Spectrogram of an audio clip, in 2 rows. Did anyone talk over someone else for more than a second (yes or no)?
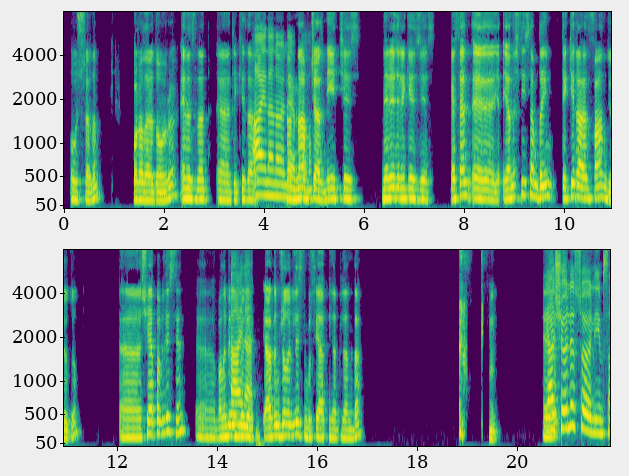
yes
